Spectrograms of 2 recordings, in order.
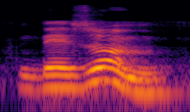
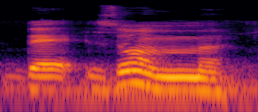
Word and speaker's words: des hommes: ici vous dites des des hommes vous ne prononce prononcez pas le S à la fin mais vous prononcez le S après des des des hommes des femmes s à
